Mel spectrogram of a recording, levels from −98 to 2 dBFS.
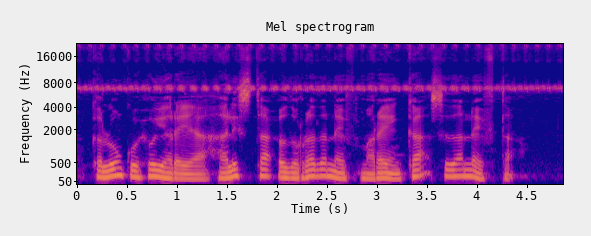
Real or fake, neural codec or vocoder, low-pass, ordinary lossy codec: real; none; none; none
